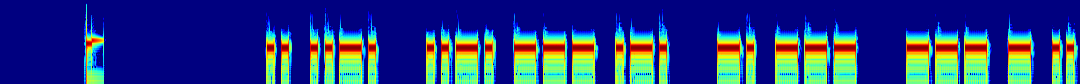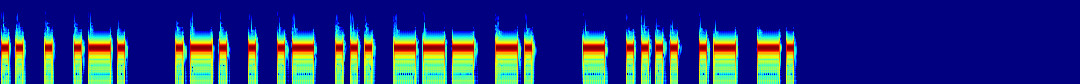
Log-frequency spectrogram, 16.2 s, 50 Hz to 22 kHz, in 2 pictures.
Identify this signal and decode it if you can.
Morse code, heard as a keyed tone, about 22 wpm, 700 Hz. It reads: IF FOR NO OTHER REASON THAN
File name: practice / 22wpm / Sets of 6 Words - 22wpm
